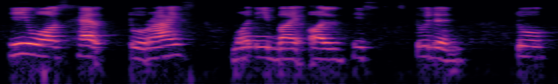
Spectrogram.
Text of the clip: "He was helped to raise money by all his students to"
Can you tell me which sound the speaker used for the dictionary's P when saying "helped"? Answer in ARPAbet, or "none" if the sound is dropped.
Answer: none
